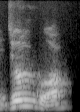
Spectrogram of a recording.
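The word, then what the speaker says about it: 中国: You say Zhongguo.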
